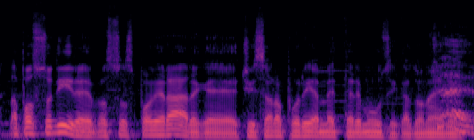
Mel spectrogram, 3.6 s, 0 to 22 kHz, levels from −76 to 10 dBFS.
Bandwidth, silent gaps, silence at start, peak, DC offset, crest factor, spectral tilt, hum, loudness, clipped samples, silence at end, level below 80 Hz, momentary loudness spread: 16 kHz; none; 0 s; -16 dBFS; under 0.1%; 14 dB; -6.5 dB/octave; none; -30 LUFS; under 0.1%; 0 s; -44 dBFS; 5 LU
